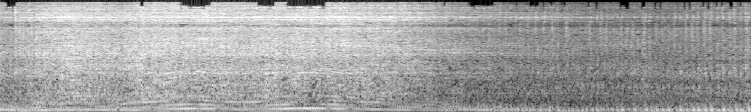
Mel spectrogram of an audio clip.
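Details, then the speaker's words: Kawasaki ZX carburetor: pilot air screw no longer has any effect, so idle can't be set. Engine hunts and surges early, then holds a high, uneven idle; screw found to have very dirty passages inside. "ini sudah tidak fungsi angin-anginannya gak fungsi sehingga tidak bisa Diel"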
